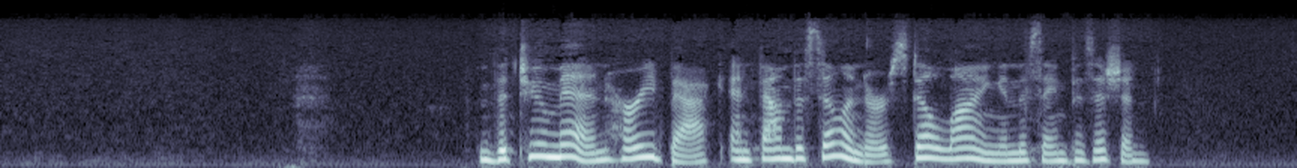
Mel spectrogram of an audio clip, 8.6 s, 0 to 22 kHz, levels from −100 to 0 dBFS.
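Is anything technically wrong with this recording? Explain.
No, nothing technically wrong turns up anywhere in this speech recording.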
